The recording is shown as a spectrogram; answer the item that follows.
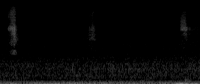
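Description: Faint handling sounds, a few soft clicks and rubbing, as a rubber breather hose is pushed onto a kart carburetor's fitting, over a low steady hum.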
